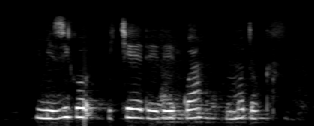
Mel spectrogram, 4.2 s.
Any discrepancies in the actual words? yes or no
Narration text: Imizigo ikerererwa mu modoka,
no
